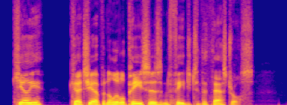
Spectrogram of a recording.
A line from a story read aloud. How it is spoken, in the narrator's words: Maximilian replied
